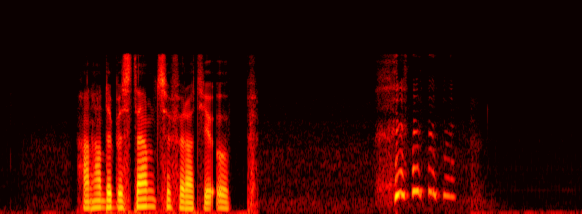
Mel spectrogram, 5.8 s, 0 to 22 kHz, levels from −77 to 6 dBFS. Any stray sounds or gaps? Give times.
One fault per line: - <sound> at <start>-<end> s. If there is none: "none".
- laugh at 3.7-4.6 s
